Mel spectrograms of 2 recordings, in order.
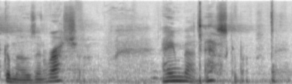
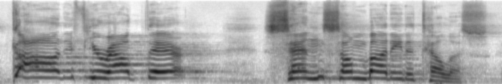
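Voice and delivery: high, drawn-out cry to God; imitated calling out; 11 semitones higher, slower than usual. Villagers by the fire to God, imitated plea. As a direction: call slowly to the far heavens. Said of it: "every night they say".

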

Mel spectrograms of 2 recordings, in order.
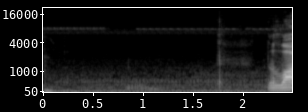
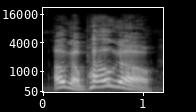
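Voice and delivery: excited cry; 8 semitones higher, 5 dB louder, slower than usual. Acted. Exclaims the monster's name.

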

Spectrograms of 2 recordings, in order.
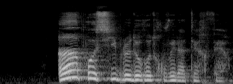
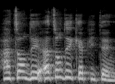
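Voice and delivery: supplique aiguë et pressée; arrêter le capitaine à tout prix; s'écrie; 6 semitones higher, faster than usual. Acted. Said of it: "s'écrie Carmela". (poulette qui supplie le capitaine, voix aiguë)

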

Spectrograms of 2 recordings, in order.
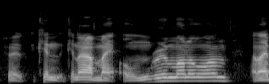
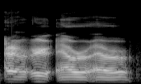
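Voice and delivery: robot error voice; 3 semitones higher, 7 dB louder than usual. Pretend. Playing a broken computer.

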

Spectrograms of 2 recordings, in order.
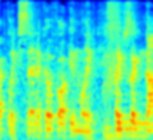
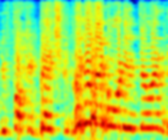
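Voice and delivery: much higher, louder screamed insult; mock screaming boyfriend; 11 semitones higher, 16 dB louder than usual. Junkie boyfriend screaming at his girlfriend at work, mock yell. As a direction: scream it at her across the store. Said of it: "just like".

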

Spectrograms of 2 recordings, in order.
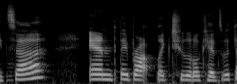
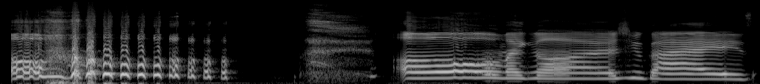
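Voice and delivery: bursting into laughter; 4 semitones higher, much slower than usual. Real, not acted. Host reacting to the listener's story, bursting out laughing. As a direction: crack up at the letter.

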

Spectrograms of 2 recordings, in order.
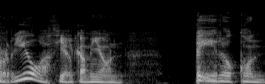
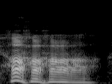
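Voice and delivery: loud mocking belly laugh; mocking guffaw; 5 dB louder, slower than usual. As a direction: laugh it off like a greedy villain. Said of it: "riendo a carcajadas".

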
